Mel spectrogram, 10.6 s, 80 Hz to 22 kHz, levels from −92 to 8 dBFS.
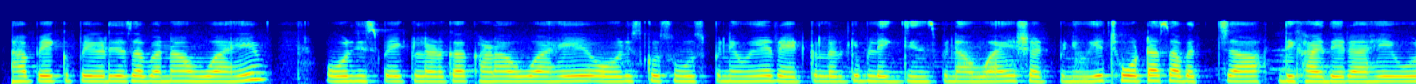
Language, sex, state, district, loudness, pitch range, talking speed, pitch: Hindi, female, Maharashtra, Solapur, -28 LUFS, 230-240 Hz, 245 wpm, 230 Hz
